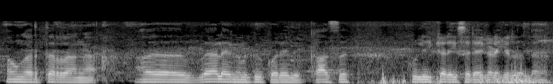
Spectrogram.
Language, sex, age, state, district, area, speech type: Tamil, male, 30-45, Tamil Nadu, Kallakurichi, urban, spontaneous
